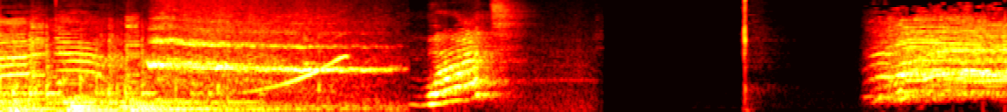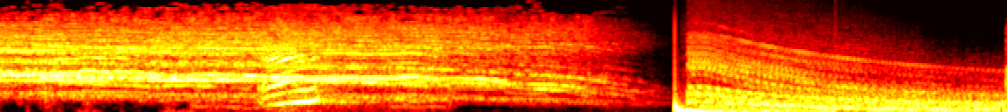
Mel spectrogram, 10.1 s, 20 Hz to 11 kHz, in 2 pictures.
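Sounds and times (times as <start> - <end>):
cartoon skid screech: 0.7 - 2.1
short rising whistle: 0.7 - 2.1
upbeat intro music: 8.4 - 10.0.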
